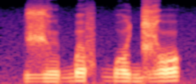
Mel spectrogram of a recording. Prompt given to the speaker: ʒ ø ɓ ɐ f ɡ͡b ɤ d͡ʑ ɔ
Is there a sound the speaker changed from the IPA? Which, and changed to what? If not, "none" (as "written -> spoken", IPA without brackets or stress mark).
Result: ɤ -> ɔ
